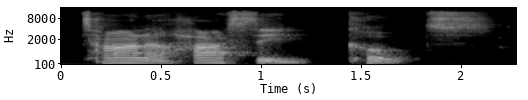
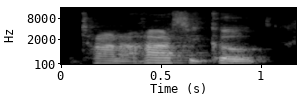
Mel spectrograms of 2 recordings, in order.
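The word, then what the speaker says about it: Ta-Nehisi Coates: uh the individual uh he gave it to us phonetically also tana hossie coats tana hosse coates and then destiny my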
